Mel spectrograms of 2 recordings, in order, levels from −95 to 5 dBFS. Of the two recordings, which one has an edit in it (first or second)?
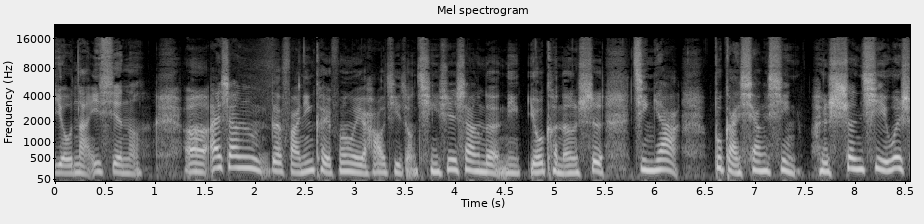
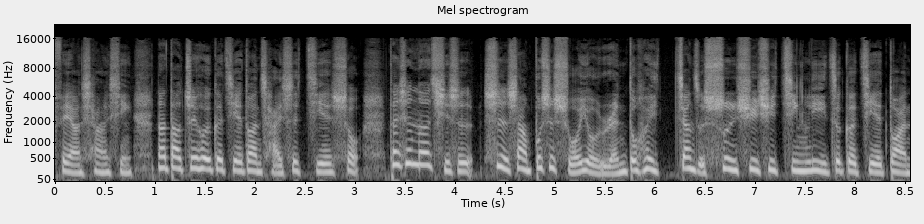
second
